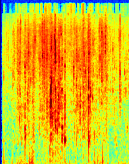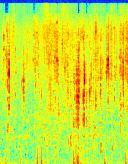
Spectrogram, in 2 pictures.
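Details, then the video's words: Pigs eating and drinking in mud: short low grunts around the first second and a half, among constant wet smacking, slurping and clicking chewing noises. "Efeito sonoro de porcos comendo e bebendo lama"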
